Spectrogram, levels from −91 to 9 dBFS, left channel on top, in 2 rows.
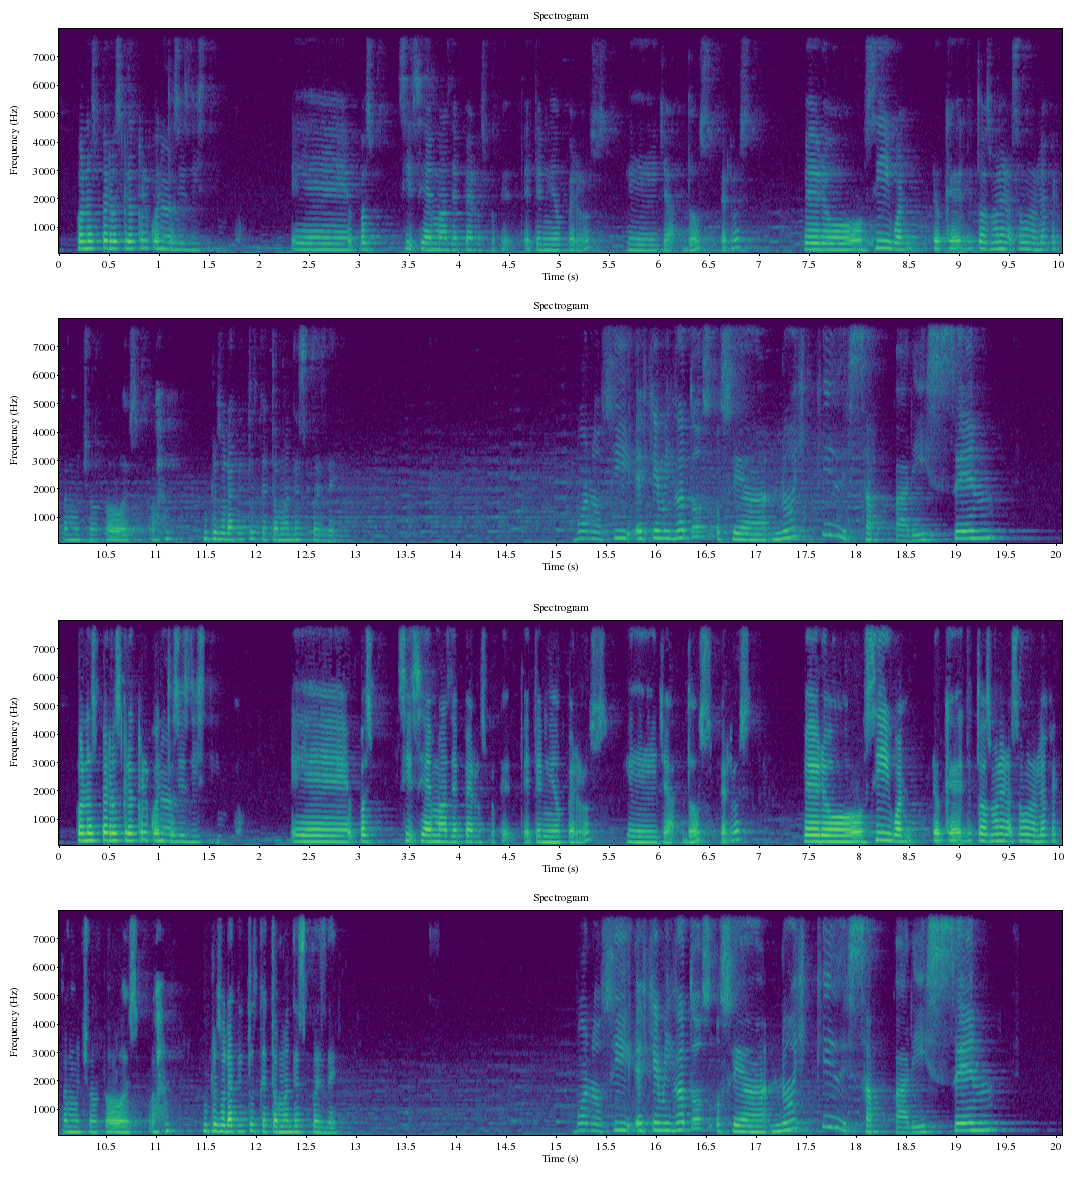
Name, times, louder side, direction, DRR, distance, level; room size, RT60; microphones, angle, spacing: voice 1, 0.2-1.4 2.3-3.1 3.4-6.9 7.4-11.2 11.5-12.8, right 6 dB, 85° right, 18 dB, 0.5 m, -20 dB
sound 1, 1.3-18.2, left 1 dB, 80° left, 2.4 m, -48 dB
voice 2, 15.2-19.4, right 3 dB, 30° right, 13 dB, 0.6 m, -24 dB
26.5 x 12.0 x 2.6 m, 0.91 s
head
